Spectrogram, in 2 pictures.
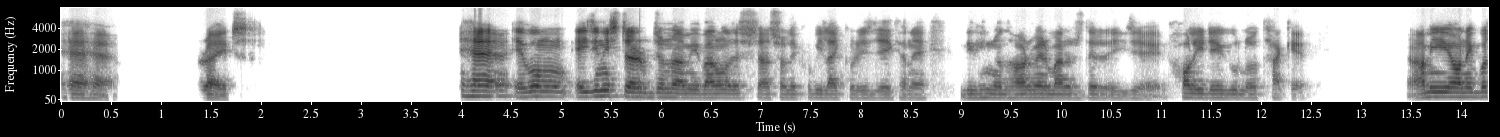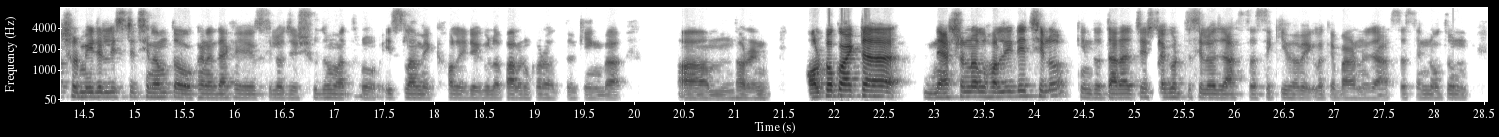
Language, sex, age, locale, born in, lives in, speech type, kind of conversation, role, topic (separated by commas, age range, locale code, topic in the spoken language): Bengali, male, 25-29, bn-BD, Bangladesh, Bangladesh, conversation, unstructured, none, আপনার কাছে কোন উৎসবটি সবচেয়ে বিশেষ, এবং কেন?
